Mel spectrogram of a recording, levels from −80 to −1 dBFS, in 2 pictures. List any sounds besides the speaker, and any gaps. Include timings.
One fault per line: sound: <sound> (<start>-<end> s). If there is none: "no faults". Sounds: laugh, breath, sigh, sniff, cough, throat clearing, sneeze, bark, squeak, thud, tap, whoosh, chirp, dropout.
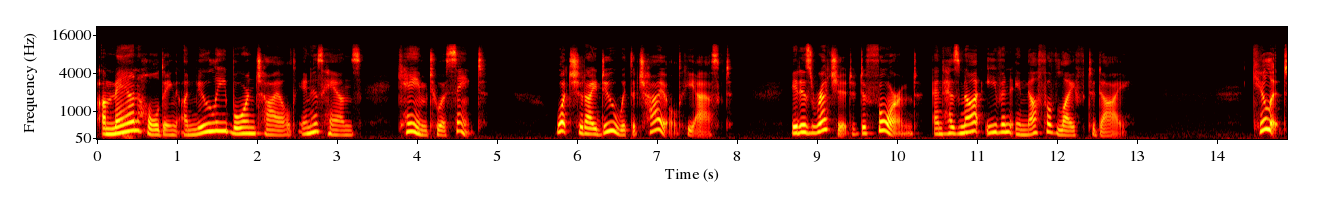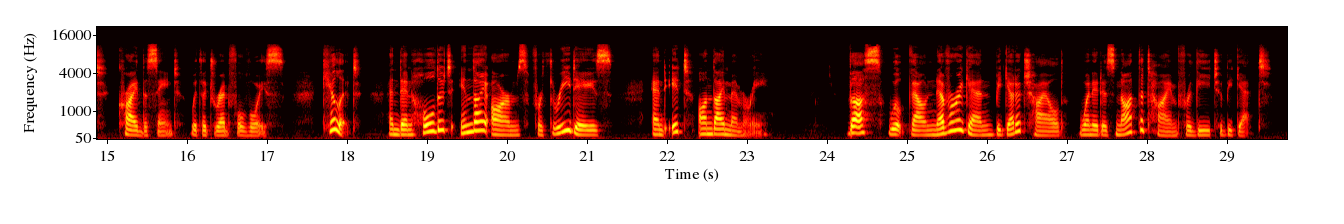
no faults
